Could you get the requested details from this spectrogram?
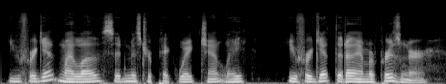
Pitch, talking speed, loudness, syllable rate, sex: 130 Hz, 200 wpm, -16 LUFS, 5.4 syllables/s, male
